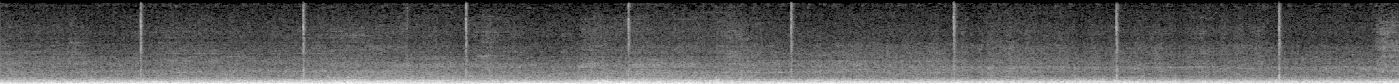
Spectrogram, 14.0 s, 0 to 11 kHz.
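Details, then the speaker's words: 2004 Pacifica idling with a lumpy, uneven low rumble from a persistent misfire. A bad coil was not the cause; the owner blames a bad wire in the harness, to be fixed by splicing. "definitely still has the misfire chickens and line ain't going away from nothing"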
